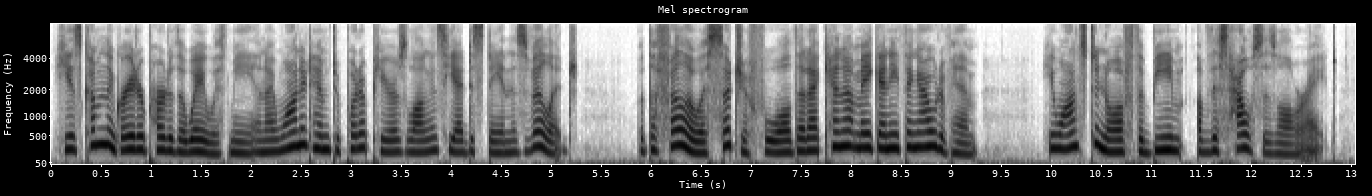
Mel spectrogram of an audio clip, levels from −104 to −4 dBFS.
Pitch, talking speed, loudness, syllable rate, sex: 230 Hz, 260 wpm, -16 LUFS, 5.9 syllables/s, female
